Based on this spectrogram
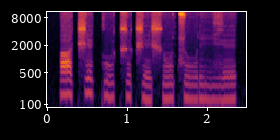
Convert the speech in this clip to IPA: a˦t͡ʃe˦ kuː˨t͡ʃʊ˦t͡ʃe˨ʃũ˨˦ t͡suː˨ɾiː˨ɣe˦

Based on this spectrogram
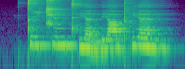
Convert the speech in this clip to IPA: t̪i˦t͡ɕy˦nt̪ʰjɛ̰˨˩n jä˨˦pʰjɛ˥˨n

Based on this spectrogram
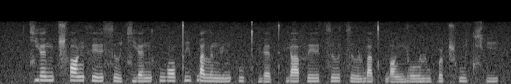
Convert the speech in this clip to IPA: t͡ɕjɛ˥nʈ͡ʂʰɑ˥ŋxe˧˥ɪ̯ sɹ̩˨˩t͡ɕjɛ˧˥n kwɔ˥ t̪i˥pwä˨ lə˥˩ny˥nku˥˩t̪ʰɥɛ˨˩ t̪ʰjä˥fe˥ɪ̯ t͡sɹ̩˥ t͡sɹ̩˧˥ɻwä˥˩t̪ʰwɑ˧˥ŋjo˥ʊ̯ ɻu˧˥pɤ˧ʈ͡ʂʰu˥ t͡ɕʰi˧˥

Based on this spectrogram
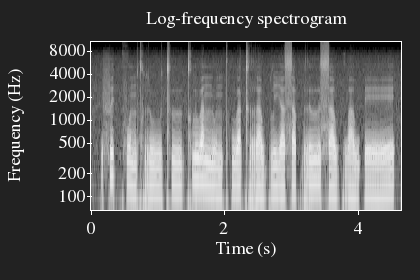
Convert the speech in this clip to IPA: fe˥˩k̚fo˨˩n kʰruː˨˩tʰɯː˧kʰlu˥˩a̯ nu˨˩npʰu˦˥a̯ kʰra˨˩wpli˧a̯sa˥˩p̚rɯː˥˩ sa˨˩w kwa˩˦wʔeː˩˦

